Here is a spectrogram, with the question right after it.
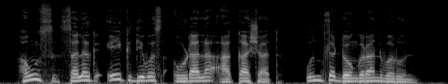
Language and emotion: Marathi, neutral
